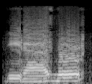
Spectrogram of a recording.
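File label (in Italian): "dirà", Italian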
